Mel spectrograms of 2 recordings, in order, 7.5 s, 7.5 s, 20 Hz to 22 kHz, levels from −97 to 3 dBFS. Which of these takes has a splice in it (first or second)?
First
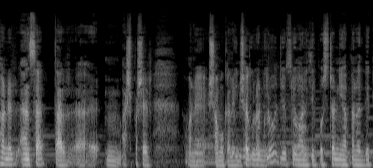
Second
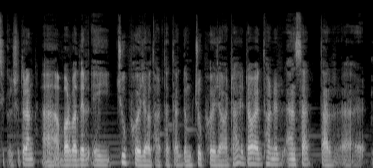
first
